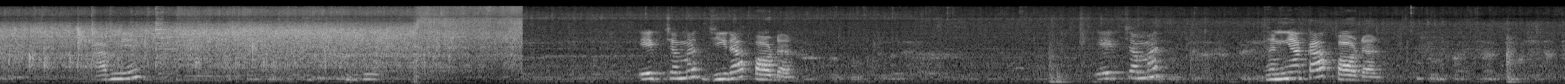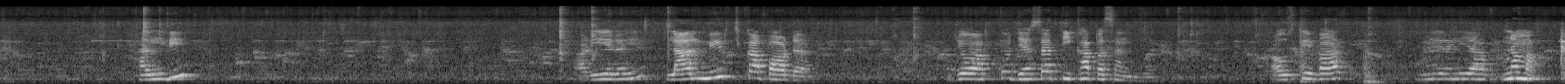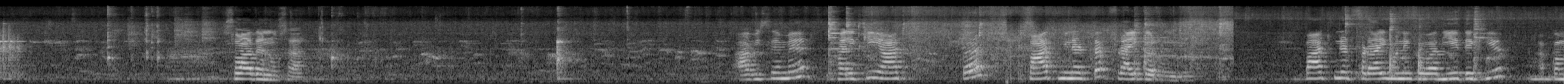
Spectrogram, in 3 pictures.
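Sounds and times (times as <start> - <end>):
spices sizzling in oil: 0.0 - 46.9.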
